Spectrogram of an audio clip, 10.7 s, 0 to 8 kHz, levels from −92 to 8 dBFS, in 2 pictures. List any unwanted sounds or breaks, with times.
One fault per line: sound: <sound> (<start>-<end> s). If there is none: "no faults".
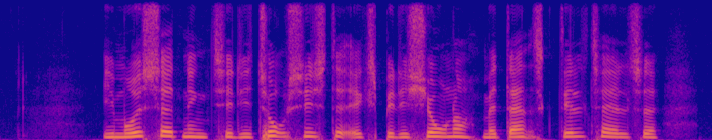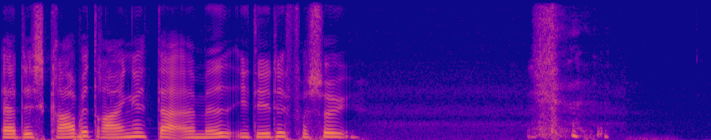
sound: laugh (9.3-9.9 s)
